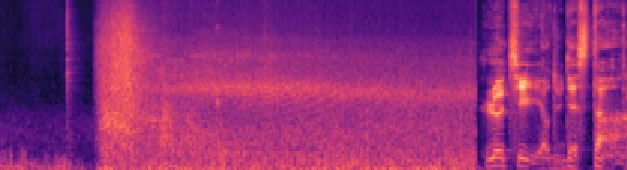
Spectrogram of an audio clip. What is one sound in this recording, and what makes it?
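A bullet whooshes through the air in slow motion.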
